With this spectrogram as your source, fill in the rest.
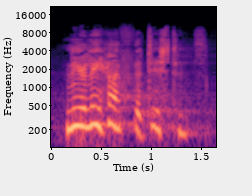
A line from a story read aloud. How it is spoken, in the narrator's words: she repeated in a lifeless voice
